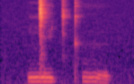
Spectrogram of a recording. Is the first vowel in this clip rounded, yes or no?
no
